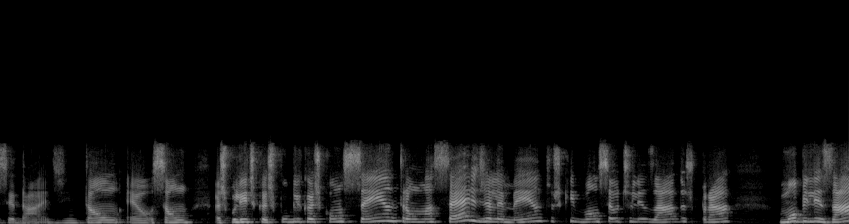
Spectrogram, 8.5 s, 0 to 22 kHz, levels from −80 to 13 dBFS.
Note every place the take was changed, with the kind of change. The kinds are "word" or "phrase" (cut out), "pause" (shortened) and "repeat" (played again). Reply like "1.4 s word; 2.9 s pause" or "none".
none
